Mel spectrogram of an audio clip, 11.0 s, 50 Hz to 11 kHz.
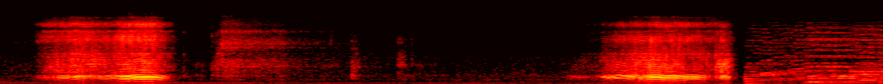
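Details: Simulated snoring acted for a 1968 film scene: two loud, rattling snores separated by a long pause, with light music in the background.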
